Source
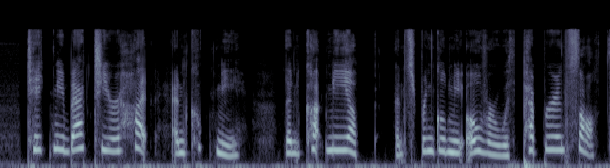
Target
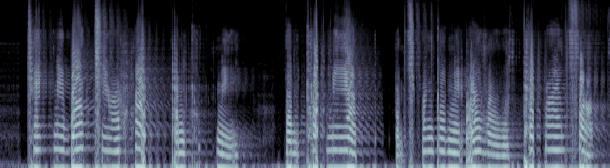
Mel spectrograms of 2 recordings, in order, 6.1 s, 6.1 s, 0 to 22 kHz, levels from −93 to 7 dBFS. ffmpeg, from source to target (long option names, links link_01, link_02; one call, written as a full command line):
ffmpeg -i in.wav -af "aecho=1:1:1.3:0.48,aeval=exprs='0.335*(cos(1*acos(clip(val(0)/0.335,-1,1)))-cos(1*PI/2))+0.0473*(cos(3*acos(clip(val(0)/0.335,-1,1)))-cos(3*PI/2))+0.0944*(cos(8*acos(clip(val(0)/0.335,-1,1)))-cos(8*PI/2))':channel_layout=same,aecho=1:1:70|140|210|280:0.0794|0.0421|0.0223|0.0118,volume=5dB" out.wav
